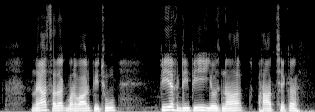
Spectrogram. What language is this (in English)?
Magahi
